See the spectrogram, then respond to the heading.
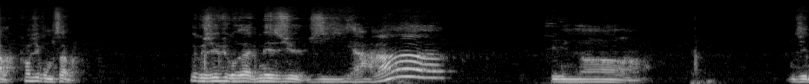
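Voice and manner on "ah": long cri d'effroi; cri de peur. Retold or imitated. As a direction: pousse un ah effrayé et étiré. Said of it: "moi, j'ai eu peur". (ah terrifié, lent et étiré)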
